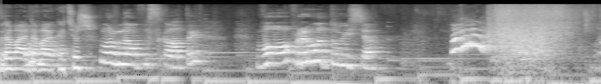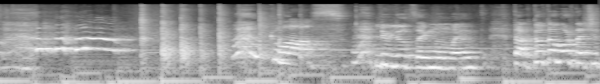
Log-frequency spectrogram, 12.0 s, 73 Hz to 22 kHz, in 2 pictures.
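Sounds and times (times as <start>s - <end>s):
water splashing down: 4.7s - 6.1s
woman laughing cry: 6.0s - 7.4s.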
